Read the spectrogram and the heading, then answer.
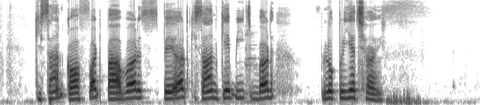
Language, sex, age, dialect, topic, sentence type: Maithili, male, 18-24, Bajjika, agriculture, statement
